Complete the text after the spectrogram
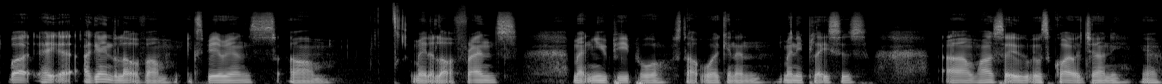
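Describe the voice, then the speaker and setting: Low, gravelly young man from Sudan. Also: no room sound. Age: 20s. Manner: hesitant, many "um"s, laughs often. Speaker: guest. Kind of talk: casual interview.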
